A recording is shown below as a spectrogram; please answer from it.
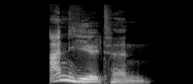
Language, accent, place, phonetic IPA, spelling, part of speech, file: German, Germany, Berlin, [ˈanˌhiːltn̩], anhielten, verb, De-anhielten.ogg
- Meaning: inflection of anhalten: 1. first/third-person plural dependent preterite 2. first/third-person plural dependent subjunctive II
